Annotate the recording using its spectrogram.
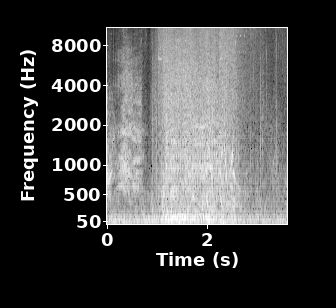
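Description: An energy weapon fires a crackling, hissing beam.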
